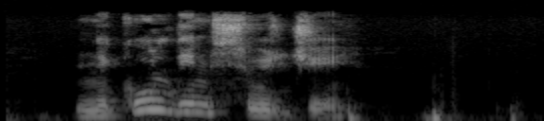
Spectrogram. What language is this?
Kabyle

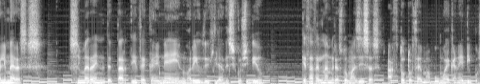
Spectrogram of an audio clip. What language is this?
Greek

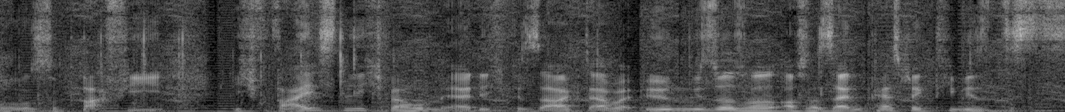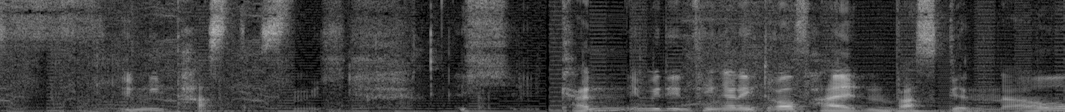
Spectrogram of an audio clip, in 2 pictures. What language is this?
German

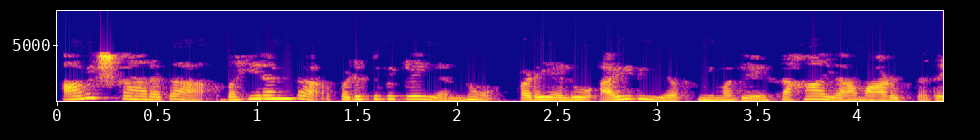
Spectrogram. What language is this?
Kannada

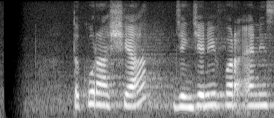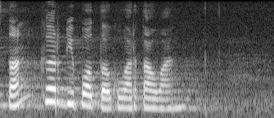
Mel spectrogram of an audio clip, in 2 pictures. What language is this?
Sundanese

